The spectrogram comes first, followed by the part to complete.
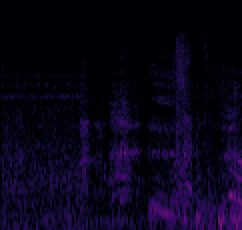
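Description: A woman's ragged, distressed gasping breaths, faint at first and growing louder in the second half, ending with a short strained voiced gasp.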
